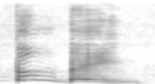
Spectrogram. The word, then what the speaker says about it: também: No também, a gente faz aqui, dá uma ênfase no bem.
